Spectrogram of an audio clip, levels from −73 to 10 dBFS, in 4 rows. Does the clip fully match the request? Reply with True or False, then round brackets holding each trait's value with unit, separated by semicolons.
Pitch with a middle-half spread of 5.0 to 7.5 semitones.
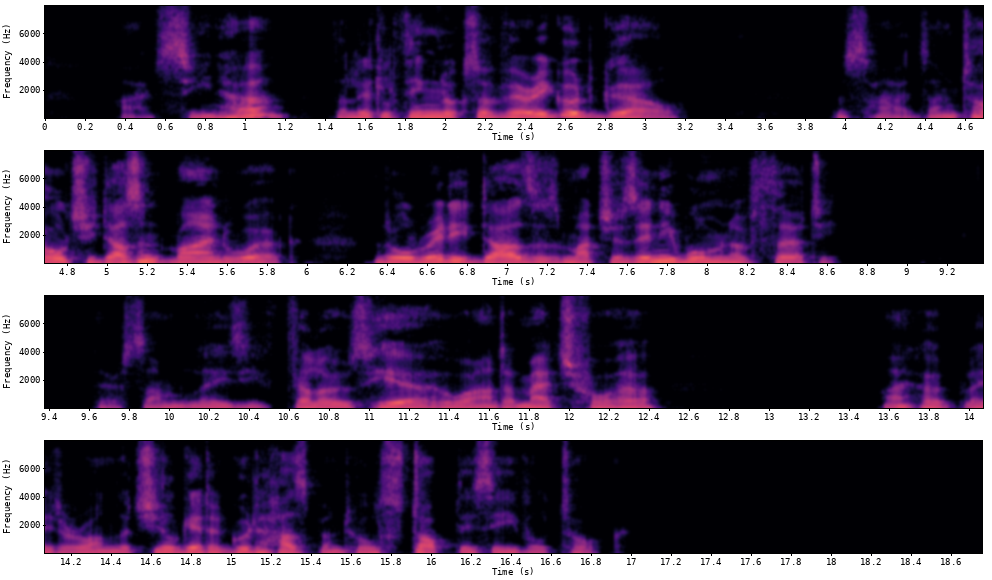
False (4.4 semitones)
